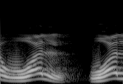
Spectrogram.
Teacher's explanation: ول میں واؤ کو لام سے ملائیں مگر ہونٹ گول ہو جائیں گے. واؤ کی ادائیگی ہونٹوں کی گولائی سے، واؤ کو لام سے ملائیں گے، لام ساکن ہلائیں گے نہیں.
